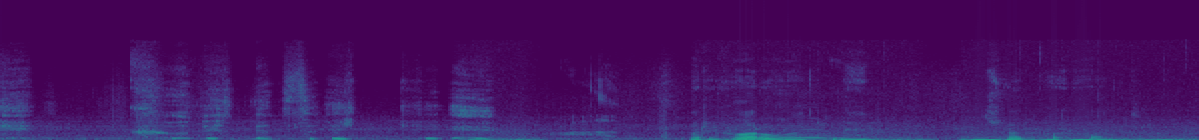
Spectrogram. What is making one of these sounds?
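A man pleads in a pained, desperate voice.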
